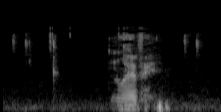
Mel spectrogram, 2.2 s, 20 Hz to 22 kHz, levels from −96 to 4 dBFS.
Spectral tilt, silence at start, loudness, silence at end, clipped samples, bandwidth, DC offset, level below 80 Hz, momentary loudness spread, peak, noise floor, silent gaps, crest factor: -4.5 dB/octave; 0.5 s; -44 LUFS; 0.2 s; under 0.1%; 9.6 kHz; under 0.1%; -68 dBFS; 20 LU; -20 dBFS; -73 dBFS; none; 26 dB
